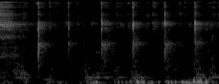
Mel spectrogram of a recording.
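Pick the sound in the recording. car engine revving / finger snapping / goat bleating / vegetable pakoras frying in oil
finger snapping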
